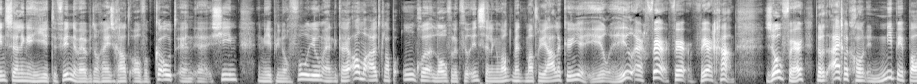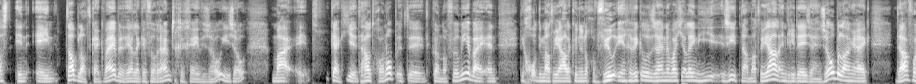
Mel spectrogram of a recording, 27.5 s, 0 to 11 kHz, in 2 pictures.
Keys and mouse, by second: 2.1 click, 3.0 click, 4.2 click, 5.0 click, 7.7-10.4 middle drag, 12.3 ctrl+shift+a.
